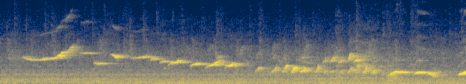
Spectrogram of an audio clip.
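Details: Melodious White-rumped shama song: high thin notes sliding downward, then a tumbling series of warbled, whistled phrases ending in louder full notes, over a faint low hum.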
